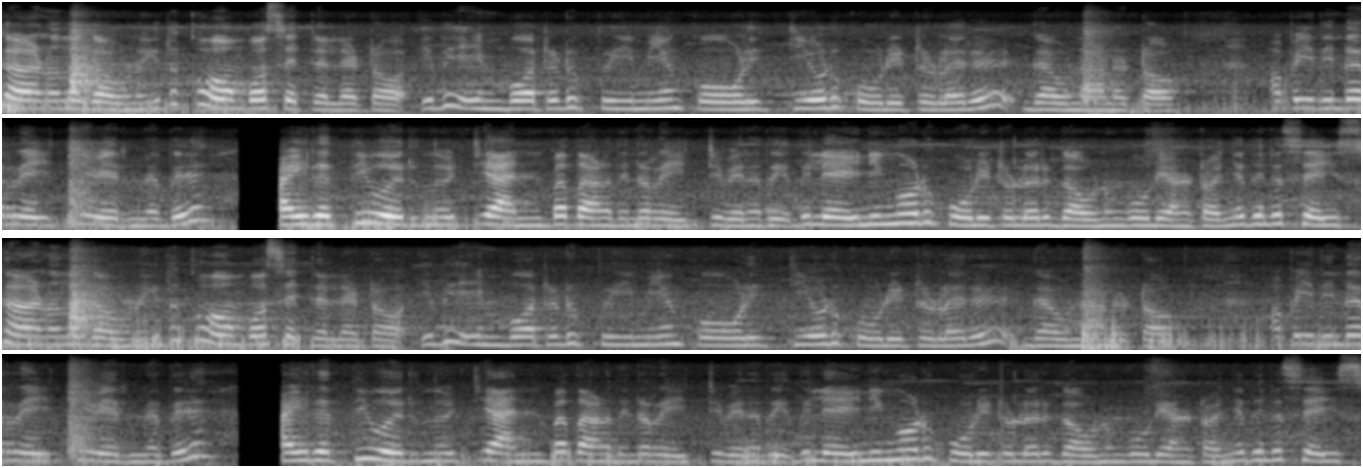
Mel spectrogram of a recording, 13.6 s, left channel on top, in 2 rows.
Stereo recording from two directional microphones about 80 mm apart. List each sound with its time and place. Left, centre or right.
0.0 s a woman's voice: left
6.4 s a woman's voice: left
